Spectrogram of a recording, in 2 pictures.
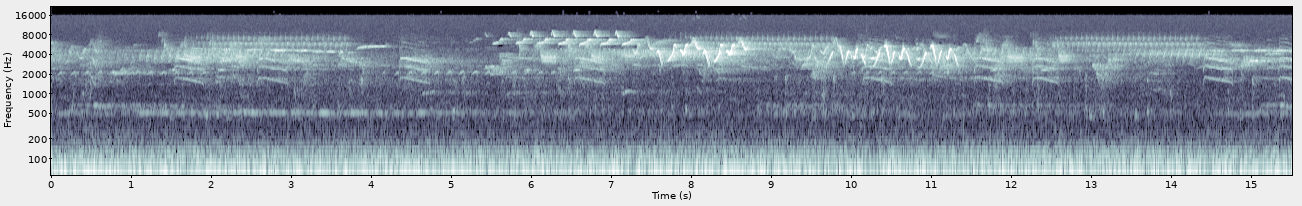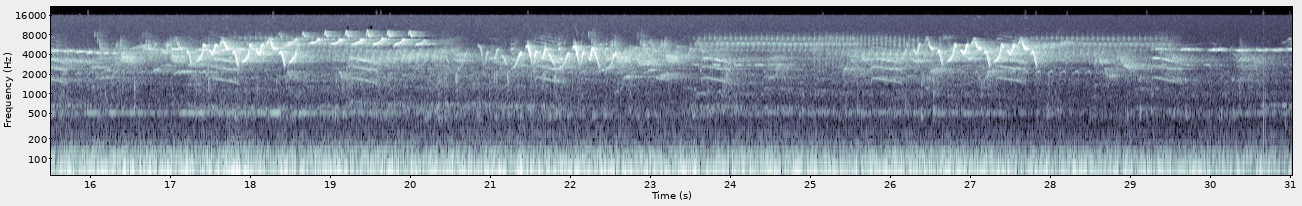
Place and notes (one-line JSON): {"title": "Washington, NJ, USA - penn swamp dawn", "date": "2007-04-15 05:00:00", "description": "I've spent many an hour beside this swamp recording dawn choruses; this is located deep in the heart of the pine barrens. A barred owl hoots and calls (\"who cooks for you>?) in this five minute excerpt of an hour-long recording.", "latitude": "39.69", "longitude": "-74.63", "altitude": "16", "timezone": "GMT+1"}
